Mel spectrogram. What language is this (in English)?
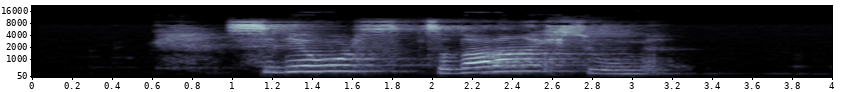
Kabyle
